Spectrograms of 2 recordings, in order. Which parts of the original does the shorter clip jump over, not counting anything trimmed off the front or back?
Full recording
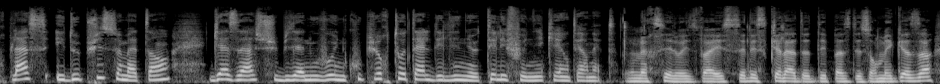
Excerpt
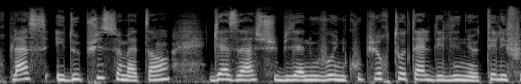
none

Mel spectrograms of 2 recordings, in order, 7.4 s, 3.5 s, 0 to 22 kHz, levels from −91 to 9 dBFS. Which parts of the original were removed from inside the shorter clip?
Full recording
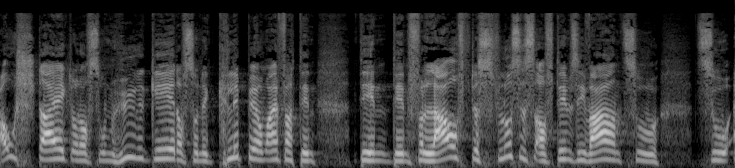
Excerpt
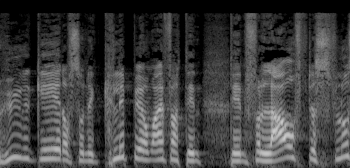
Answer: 3.4 s to 3.9 s

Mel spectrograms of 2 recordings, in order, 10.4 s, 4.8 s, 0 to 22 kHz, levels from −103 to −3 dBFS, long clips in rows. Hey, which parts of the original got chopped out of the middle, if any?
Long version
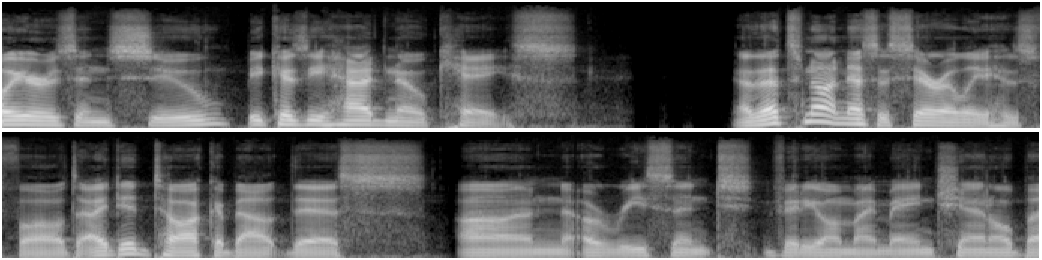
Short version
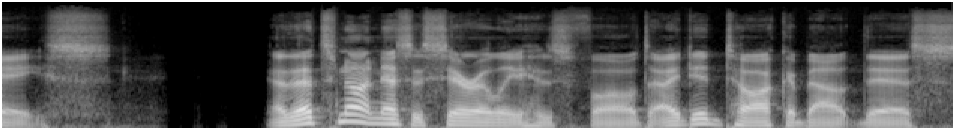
none

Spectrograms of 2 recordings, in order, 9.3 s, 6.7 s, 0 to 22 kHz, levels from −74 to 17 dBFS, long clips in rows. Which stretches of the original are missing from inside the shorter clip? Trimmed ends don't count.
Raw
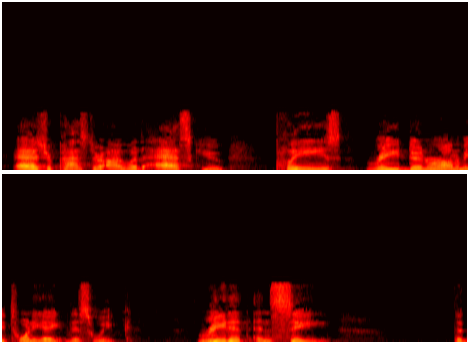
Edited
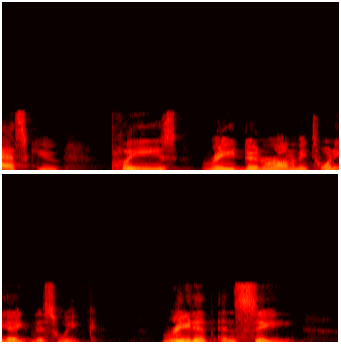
none

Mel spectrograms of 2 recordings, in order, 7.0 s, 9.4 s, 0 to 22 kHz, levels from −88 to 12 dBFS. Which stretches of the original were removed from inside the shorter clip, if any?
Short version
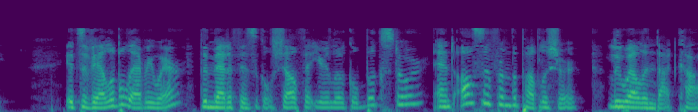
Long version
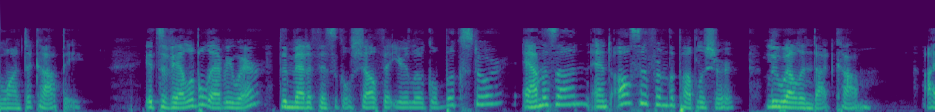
5.1 s to 5.9 s

